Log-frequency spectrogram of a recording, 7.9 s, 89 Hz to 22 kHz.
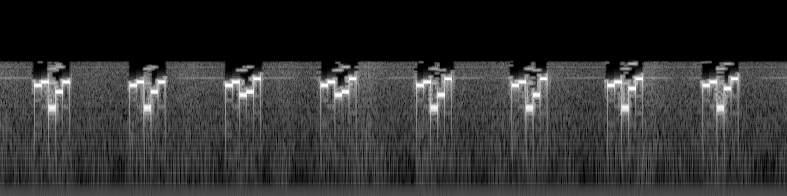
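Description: Five-tone selective call (ZVEI), heard as quick runs of five tones, tones of about 70 ms. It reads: 89169 89169 89560 89560 89150 89150 89170 89170
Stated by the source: ZVEI five-tone call received by SDR, archived on the server of Feuerwehr Orlamünde.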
